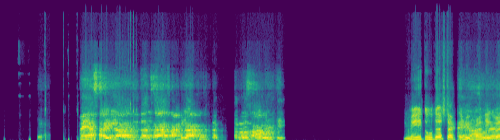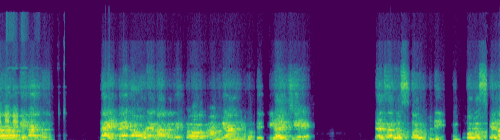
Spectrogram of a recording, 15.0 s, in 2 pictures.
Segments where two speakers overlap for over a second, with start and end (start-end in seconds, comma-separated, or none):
6.4-8.1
